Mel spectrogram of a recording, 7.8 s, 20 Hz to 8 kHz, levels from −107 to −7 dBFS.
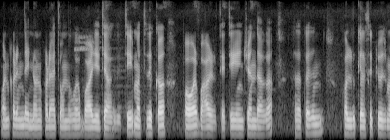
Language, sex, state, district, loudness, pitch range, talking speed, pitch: Kannada, male, Karnataka, Belgaum, -29 LUFS, 110-120 Hz, 115 wpm, 110 Hz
